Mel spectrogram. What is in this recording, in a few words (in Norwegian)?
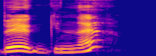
"bøgnæ", hemsedalsmaalet tale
